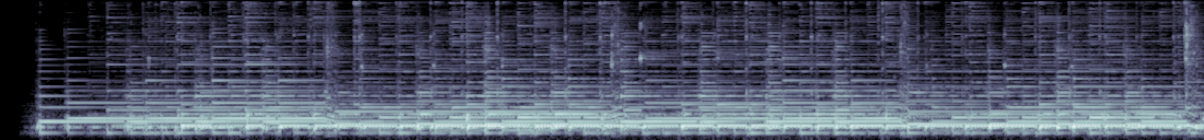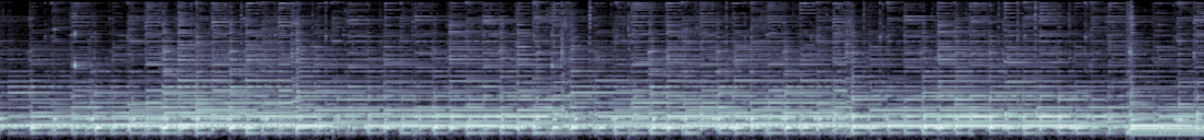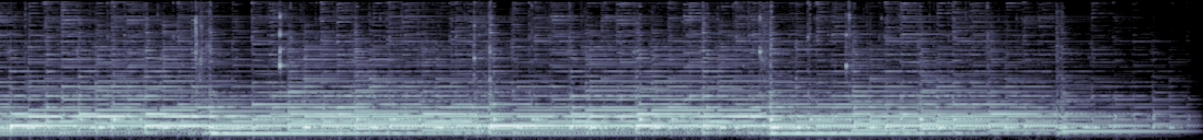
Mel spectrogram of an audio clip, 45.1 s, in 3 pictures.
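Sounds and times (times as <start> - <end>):
guitar: 0.3 - 45.1.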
